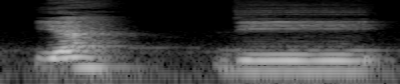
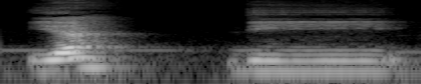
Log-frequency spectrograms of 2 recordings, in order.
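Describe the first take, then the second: Both takes have the same delivery.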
